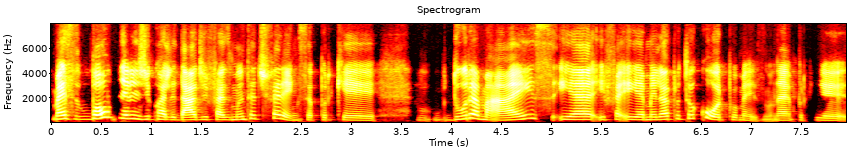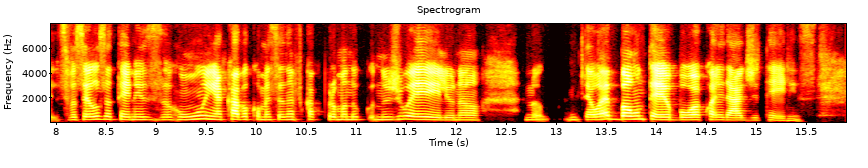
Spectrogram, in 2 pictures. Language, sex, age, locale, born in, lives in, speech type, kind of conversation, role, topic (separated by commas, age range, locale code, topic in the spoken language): Portuguese, female, 35-39, pt-BR, Brazil, United States, conversation, advice, advisor, Como posso descobrir meu estilo pessoal e me sentir mais confiante?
